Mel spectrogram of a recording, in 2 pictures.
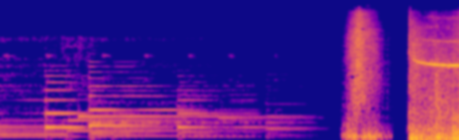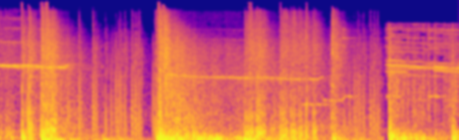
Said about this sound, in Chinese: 第一次在建水镇过年，热闹的气氛别有一番情趣。接连不断的鞭炮声勾引出暮云兄妹俩的童心大发，也学着人家在院子里玩起爆竹来。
